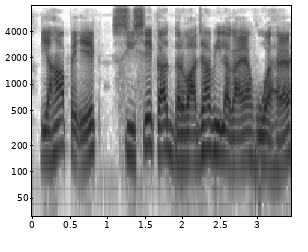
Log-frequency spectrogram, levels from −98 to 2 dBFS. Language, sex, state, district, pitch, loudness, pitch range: Hindi, male, Jharkhand, Palamu, 155 Hz, -16 LUFS, 140-170 Hz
